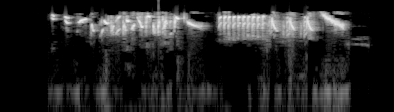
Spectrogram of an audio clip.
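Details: European goldfinch delivering a lively song phrase: quick liquid twitters leading into a fast, even trill and a few downslurred notes, clean with no background noise.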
